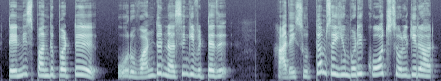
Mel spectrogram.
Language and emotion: Tamil, disgusted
